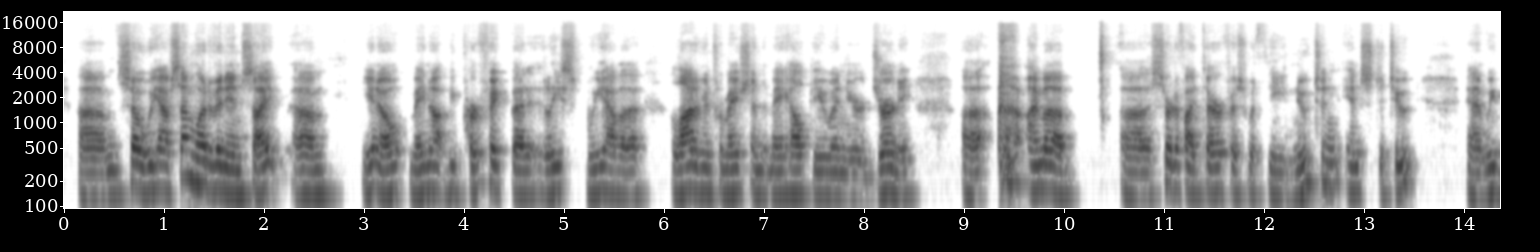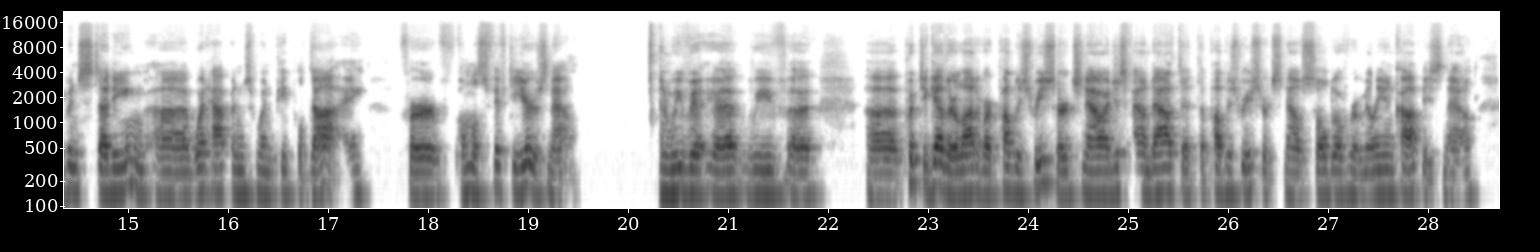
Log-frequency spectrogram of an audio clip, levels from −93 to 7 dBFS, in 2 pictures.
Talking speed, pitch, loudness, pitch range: 180 wpm, 135 Hz, -25 LUFS, 130-145 Hz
